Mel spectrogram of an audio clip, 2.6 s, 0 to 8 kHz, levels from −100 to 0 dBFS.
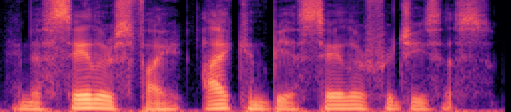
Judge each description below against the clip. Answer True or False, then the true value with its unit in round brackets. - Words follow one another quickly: True (260 wpm)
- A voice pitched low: True (90 Hz)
